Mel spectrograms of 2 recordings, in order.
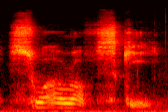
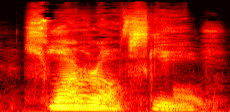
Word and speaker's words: Swarovski: How do you go about pronouncing it in English? Swarovski. Swarovski.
